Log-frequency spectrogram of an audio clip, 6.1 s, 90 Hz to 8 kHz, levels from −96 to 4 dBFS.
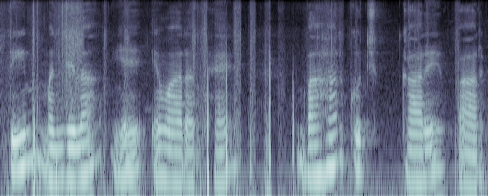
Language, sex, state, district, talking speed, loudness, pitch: Hindi, male, Rajasthan, Jaipur, 100 wpm, -20 LUFS, 130 Hz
